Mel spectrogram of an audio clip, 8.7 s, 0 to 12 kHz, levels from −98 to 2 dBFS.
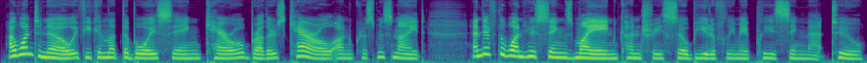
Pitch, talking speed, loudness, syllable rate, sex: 205 Hz, 230 wpm, -19 LUFS, 5.4 syllables/s, female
